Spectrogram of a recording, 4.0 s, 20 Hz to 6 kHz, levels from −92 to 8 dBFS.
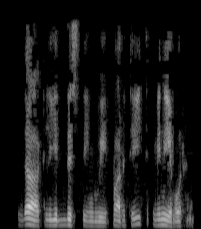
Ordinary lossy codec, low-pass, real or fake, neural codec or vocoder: MP3, 24 kbps; 5.4 kHz; fake; codec, 16 kHz, 8 kbps, FunCodec, trained on LibriTTS, 25 frames a second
